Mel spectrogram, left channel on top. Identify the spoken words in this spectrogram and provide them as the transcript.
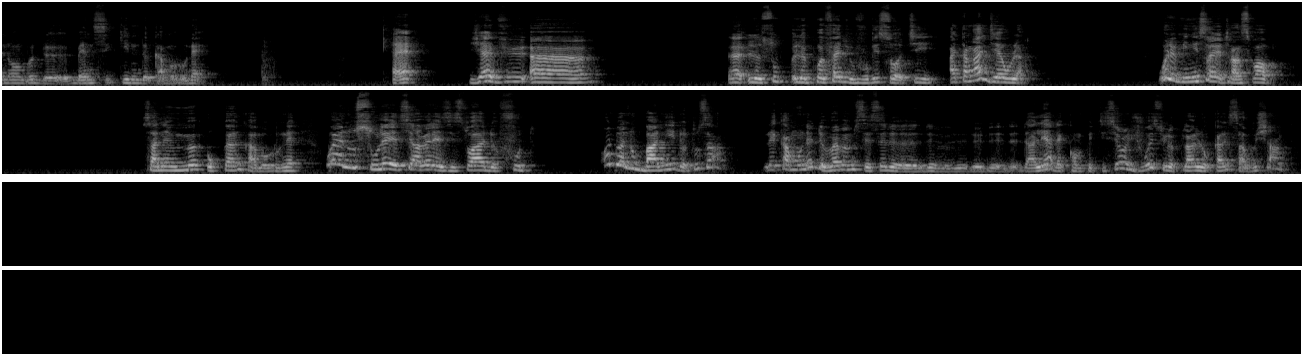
de Bensikines de Camerounais. Hein? J'ai vu le préfet du Vouri sortir. Attends, Dieu là. Où le ministre des Transports? Ça ne meut aucun Camerounais. Ouais, nous saouler ici avec les histoires de foot. On doit nous bannir de tout ça. Les Camerounais devraient même cesser d'aller à des compétitions, jouer sur le plan local, ça vous chante.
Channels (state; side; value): silent; right; 55 dB below the other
